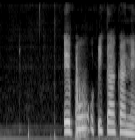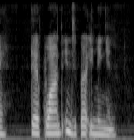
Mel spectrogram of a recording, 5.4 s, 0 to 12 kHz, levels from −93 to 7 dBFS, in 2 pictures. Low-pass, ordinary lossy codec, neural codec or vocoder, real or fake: 10.8 kHz; Opus, 64 kbps; codec, 44.1 kHz, 7.8 kbps, Pupu-Codec; fake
